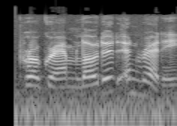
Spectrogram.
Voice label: Computer Voice; Star Trek; StarTrekLCAR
